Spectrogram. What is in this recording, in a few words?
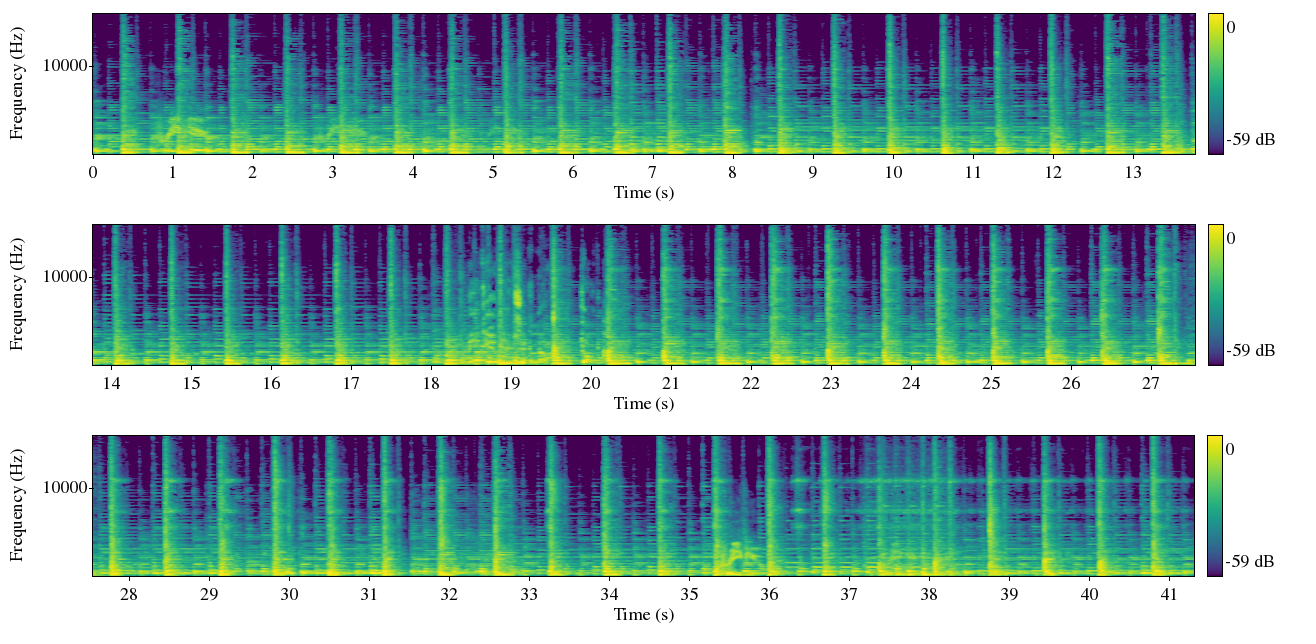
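guitar banjo percussion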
